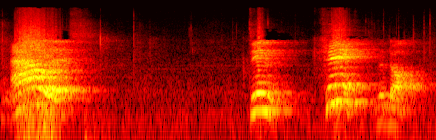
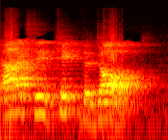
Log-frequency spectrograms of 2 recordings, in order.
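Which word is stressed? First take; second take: kick; dog. First: The stress falls on the word kick. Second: The stress falls on the word dog. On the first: He did something else to it. "He punched it" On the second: He kicked a different animal. "He kicked the cat"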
